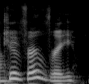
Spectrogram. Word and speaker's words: qvevri: Uh, I'm gonna say it wrong again, but the qvevri. Mm-hmm. That's how that's how it's said. – That's how it, yeah qvevri. That's how it's almost exactly spelled too.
